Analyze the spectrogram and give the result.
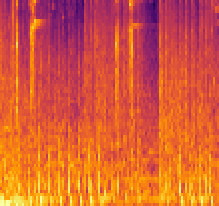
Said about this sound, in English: there's an SMG up there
